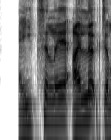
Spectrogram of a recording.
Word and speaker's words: Atelier: standard JRPG series called Atelier. I looked at like 4 different YouTube Atelier. reviews. Is that how you pronounce it? Yeah, it's like a French thing, isn't it?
